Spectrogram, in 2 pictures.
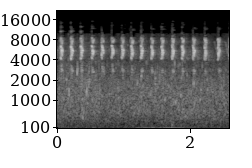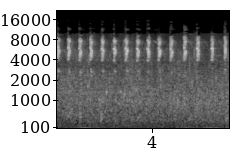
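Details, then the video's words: Captive lovebird's rapid trill, recorded as training audio for other songbirds, set against gently trickling water: sharp, high, evenly spaced chips, roughly five per second, running continuously throughout. "Masteran Lovebird Kusumo + Gemercik Air"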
